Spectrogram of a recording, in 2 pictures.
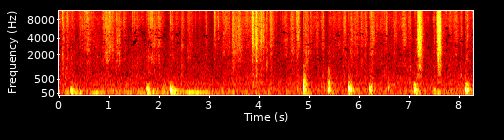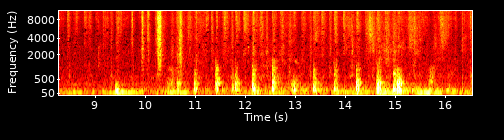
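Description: Hands gathering dough scraps and pressing them into a ball on a granite countertop: faint soft taps and rustles, then a run of quick dull thuds in the second half as the dough is pressed together.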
